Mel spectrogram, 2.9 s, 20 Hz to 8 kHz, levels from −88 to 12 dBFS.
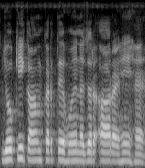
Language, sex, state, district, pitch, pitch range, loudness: Hindi, male, Punjab, Fazilka, 155 Hz, 150-165 Hz, -13 LUFS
